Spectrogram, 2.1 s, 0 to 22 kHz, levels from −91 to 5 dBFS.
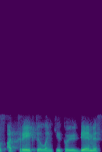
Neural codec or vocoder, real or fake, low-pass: codec, 16 kHz in and 24 kHz out, 1 kbps, XY-Tokenizer; fake; 5.4 kHz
